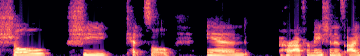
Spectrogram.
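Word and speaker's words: Xochiquetzal: and around you yeah so her name is pronounced Sho she quetzel and her affirmation is I see beauty in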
